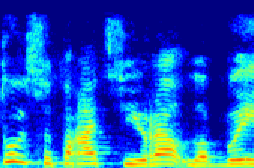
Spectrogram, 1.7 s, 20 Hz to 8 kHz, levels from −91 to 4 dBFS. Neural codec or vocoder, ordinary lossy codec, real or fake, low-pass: codec, 16 kHz, 4 kbps, FreqCodec, larger model; AAC, 48 kbps; fake; 7.2 kHz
